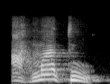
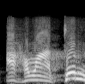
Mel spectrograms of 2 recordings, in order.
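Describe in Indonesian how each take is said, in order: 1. Kata ini diakhiri vokal, tidak ada n. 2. Kata ini diakhiri bunyi n tambahan.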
